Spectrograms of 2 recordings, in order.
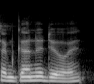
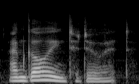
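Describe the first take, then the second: First: 'Going to' is reduced to 'gonna'. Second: 'Going to' is said in full. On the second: "do you hear the difference?"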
